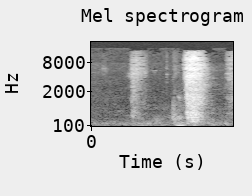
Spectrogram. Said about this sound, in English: and my dog is freaking out.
